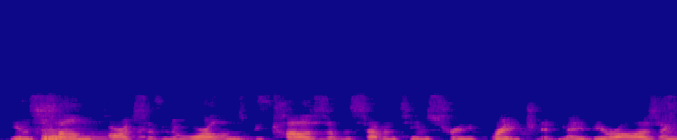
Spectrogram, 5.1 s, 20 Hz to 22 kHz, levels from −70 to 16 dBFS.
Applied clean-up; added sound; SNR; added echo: classical method WPE with log-MMSE.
